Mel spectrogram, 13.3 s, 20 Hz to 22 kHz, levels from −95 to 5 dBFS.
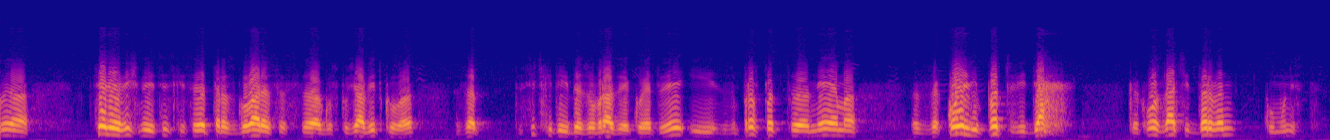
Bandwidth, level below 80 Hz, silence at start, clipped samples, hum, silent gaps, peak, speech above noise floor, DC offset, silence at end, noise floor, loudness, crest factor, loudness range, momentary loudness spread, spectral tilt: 3.7 kHz; -76 dBFS; 0 s; under 0.1%; none; none; -6 dBFS; 44 dB; under 0.1%; 0.35 s; -66 dBFS; -22 LUFS; 16 dB; 5 LU; 19 LU; -8.5 dB/octave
